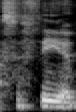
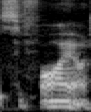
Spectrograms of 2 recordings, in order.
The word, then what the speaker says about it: Sophia: It's like Sophia, but they pronounced it Sophia.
